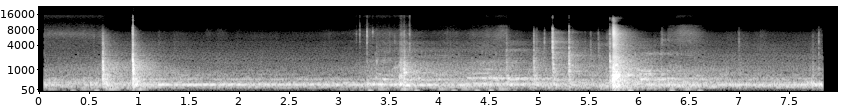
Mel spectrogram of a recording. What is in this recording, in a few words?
portal noise; rick morty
